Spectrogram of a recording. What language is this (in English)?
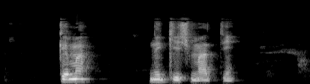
Central Puebla Nahuatl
